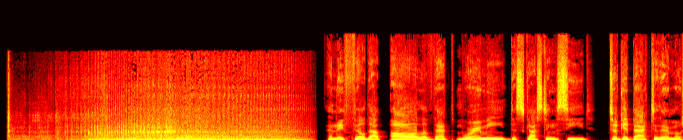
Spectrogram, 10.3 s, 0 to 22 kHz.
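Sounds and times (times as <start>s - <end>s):
heavy tractor engine clattering and rumbling: 0.7s - 4.8s
speech: 4.9s - 10.2s.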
